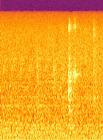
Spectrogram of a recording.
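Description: Steady room tone with a few faint, light ticks at uneven spacing in the second half.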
